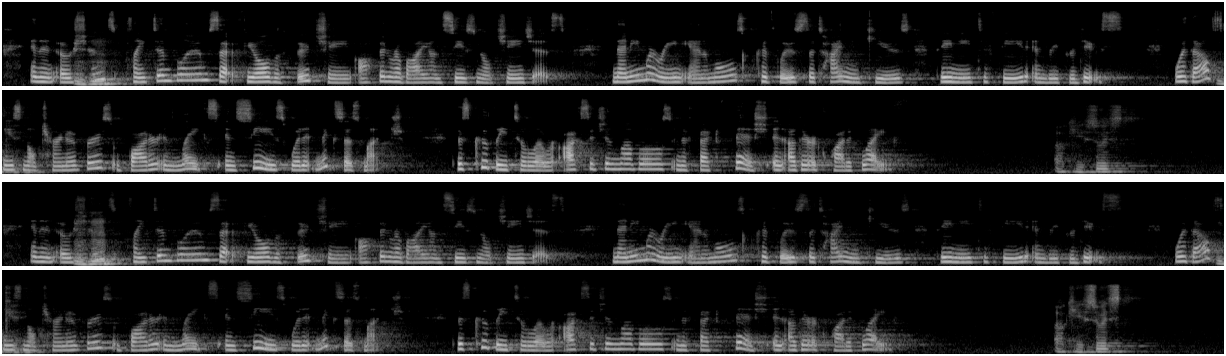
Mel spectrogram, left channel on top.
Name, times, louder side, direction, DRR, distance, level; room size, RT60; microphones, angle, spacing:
voice 1, 0.0-1.0 1.3-5.5 6.1-9.1 9.4-9.7 10.0-11.0 11.7-16.2 16.8-21.1, left 3 dB, 40° left, 15 dB, 0.7 m, -24 dB
voice 2, 0.7-1.1 12.1-12.5 22.7-23.4, right 1 dB, 55° right, 7 dB, 1.5 m, -30 dB
19.5 x 16.5 x 8.6 m, 1.2 s
head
